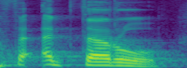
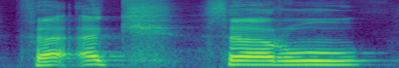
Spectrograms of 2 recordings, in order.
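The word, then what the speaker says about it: فأكثروا: Если звук каф до конца не произносится с сукуном, фаак, она проглатывается, съедается, и поэтому фаактару. И поэтому нужно договорить фааксару.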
